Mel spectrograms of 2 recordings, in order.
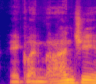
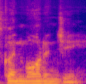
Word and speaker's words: Glenmorangie: have to learn that it's not Glenmorangie, it's Glenmorangie.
